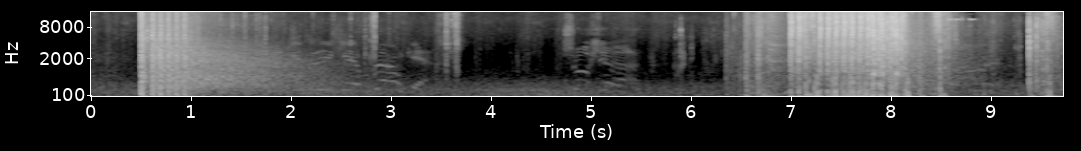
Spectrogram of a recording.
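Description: Automatic gunfire in the video game STALKER GAMMA: one sharp burst rings out, then a quieter stretch follows, and a sustained rapid volley of loud shots erupts toward the end.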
